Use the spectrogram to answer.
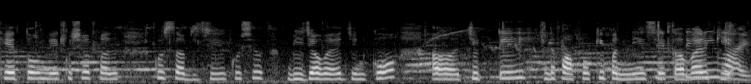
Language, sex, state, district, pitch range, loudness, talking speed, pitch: Hindi, female, Punjab, Kapurthala, 255-295 Hz, -18 LUFS, 150 wpm, 270 Hz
